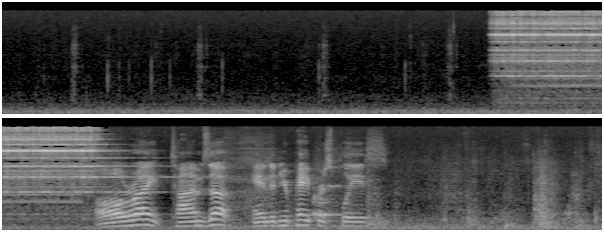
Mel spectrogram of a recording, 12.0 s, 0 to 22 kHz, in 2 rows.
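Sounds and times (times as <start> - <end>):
electric bell ringing: 4.9 - 8.2.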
